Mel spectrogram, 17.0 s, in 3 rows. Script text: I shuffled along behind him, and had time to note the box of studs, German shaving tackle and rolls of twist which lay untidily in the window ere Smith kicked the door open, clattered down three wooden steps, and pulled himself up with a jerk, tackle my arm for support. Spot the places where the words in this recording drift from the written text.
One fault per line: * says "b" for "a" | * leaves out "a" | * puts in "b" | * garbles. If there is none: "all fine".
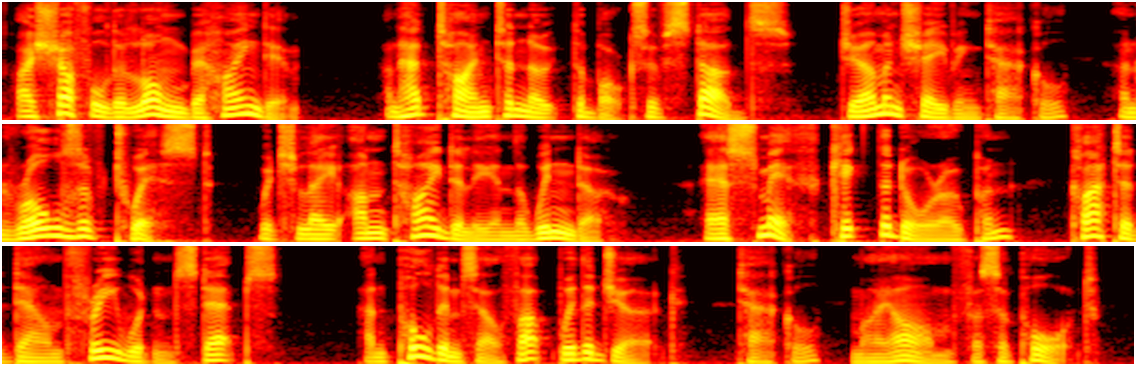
all fine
